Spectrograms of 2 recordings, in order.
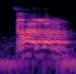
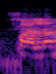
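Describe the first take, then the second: First: It begins with a breathy p, lips closed. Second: It begins with an f sound, lips open. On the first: The speaker calls it right. "పాకి మహాప్రాణం పెట్టి" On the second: The speaker calls it wrong. "ఫలం అంటాం, ఫలం అనకూడదు"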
